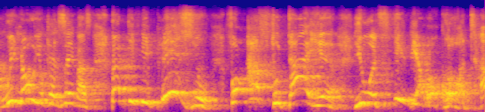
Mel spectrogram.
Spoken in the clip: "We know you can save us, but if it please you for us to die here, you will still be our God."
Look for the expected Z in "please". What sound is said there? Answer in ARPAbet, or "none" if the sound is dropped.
Z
